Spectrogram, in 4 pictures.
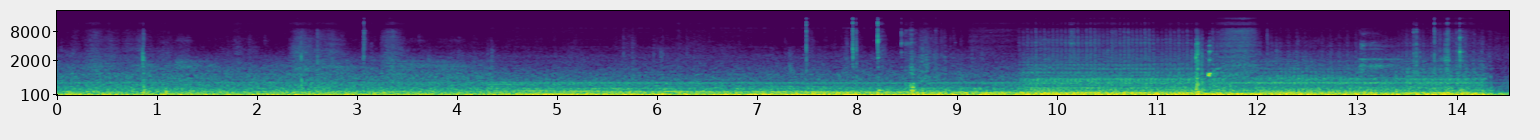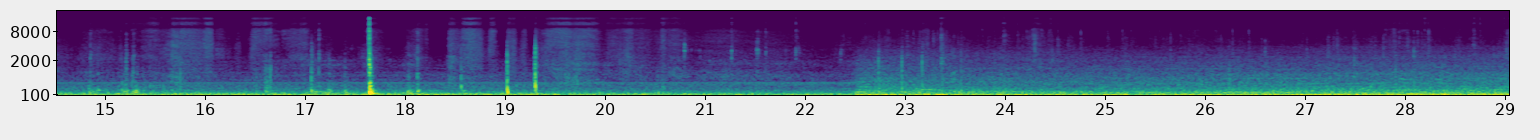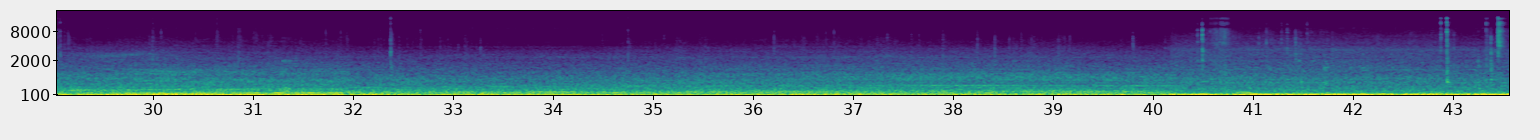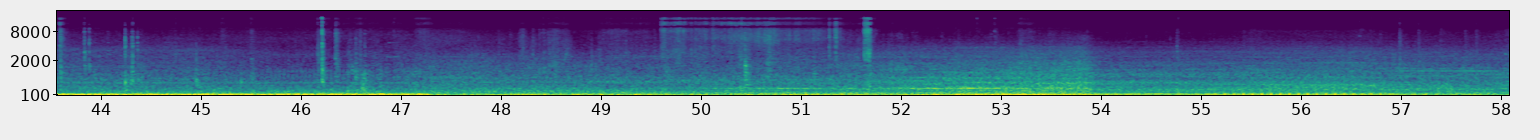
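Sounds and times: coach engine and road noise: 0.0 - 58.0.

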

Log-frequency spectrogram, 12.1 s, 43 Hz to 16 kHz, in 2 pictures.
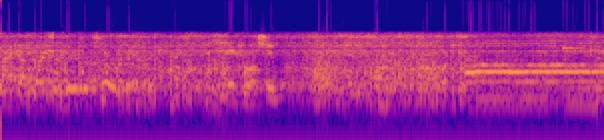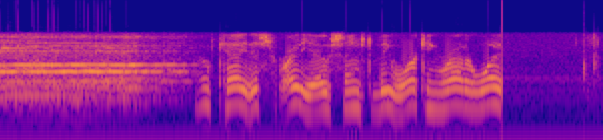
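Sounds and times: raspy radio music: 0.0 - 8.0.

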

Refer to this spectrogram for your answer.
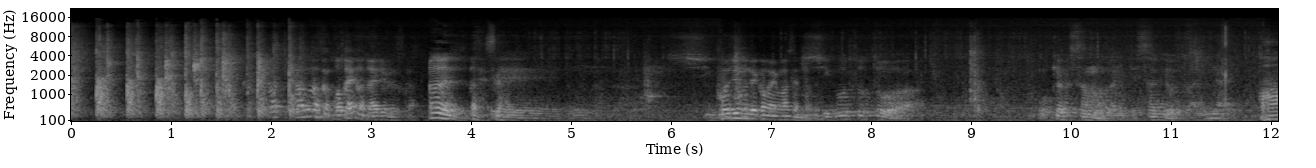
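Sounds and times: hands clapping: 0.0 - 2.9.

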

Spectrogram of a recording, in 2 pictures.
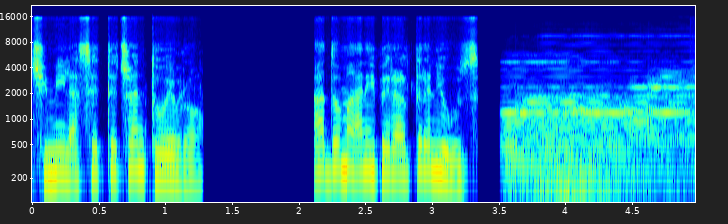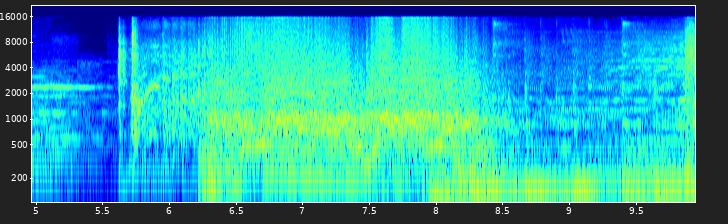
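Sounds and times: car engine starting and revving: 5.6 - 9.2.

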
